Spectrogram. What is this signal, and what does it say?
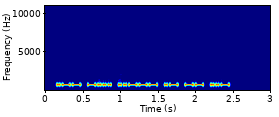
Morse code, heard as a keyed tone, about 36 wpm, 700 Hz. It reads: WB2AMU
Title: USA Call Signs - 6 Characters - 35wpm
